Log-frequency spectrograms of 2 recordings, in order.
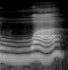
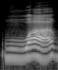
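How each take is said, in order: Both takes have the same delivery.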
